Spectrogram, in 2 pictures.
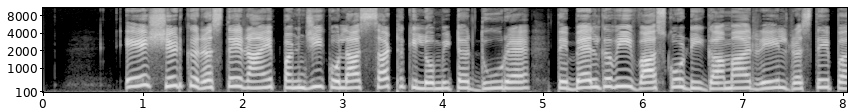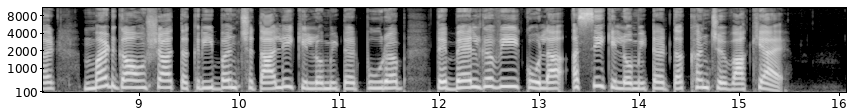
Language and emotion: Dogri, neutral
